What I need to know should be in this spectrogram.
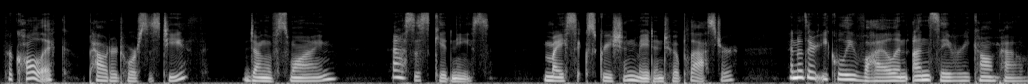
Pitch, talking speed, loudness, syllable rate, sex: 190 Hz, 135 wpm, -18 LUFS, 5.0 syllables/s, female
